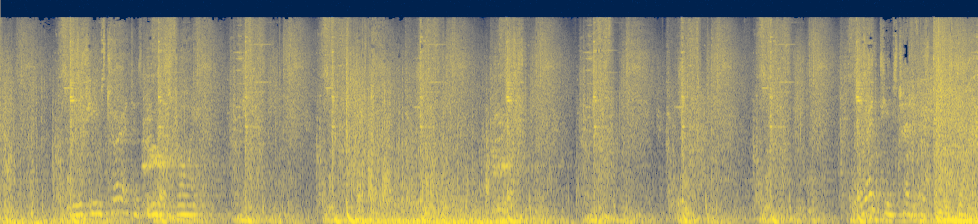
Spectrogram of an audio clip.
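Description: Magic spells crackle and blast during a fantasy battle.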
